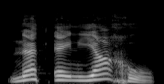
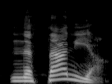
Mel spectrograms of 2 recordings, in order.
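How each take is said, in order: First: Nethaniah as neth-ay-nee-YAH-khoo; slow Nethaniah with a khoo ending; Hebrew-style pronunciation. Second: Nethaniah as neth-uh-NYE-uh; English pronunciation. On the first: Preacher shows viewers the hidden name, Nethaniah slowly as neth-ay-nee-yah-khoo. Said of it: "So if you go Nethaniah". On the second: Preacher shows the written name, Nethaniah slowly as neth-uh-nye-uh. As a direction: Nethaniah ending without any hoo. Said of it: "You see that?". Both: Shown as a demonstration.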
